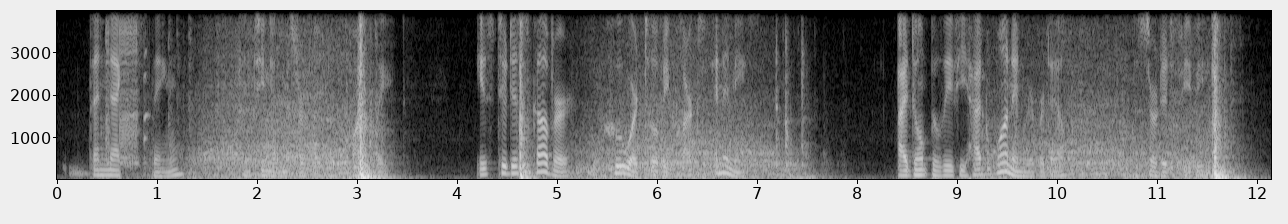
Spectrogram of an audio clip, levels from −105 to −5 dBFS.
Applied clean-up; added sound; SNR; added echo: none; Sliding door / Motor vehicle (road); -1 dB; none.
